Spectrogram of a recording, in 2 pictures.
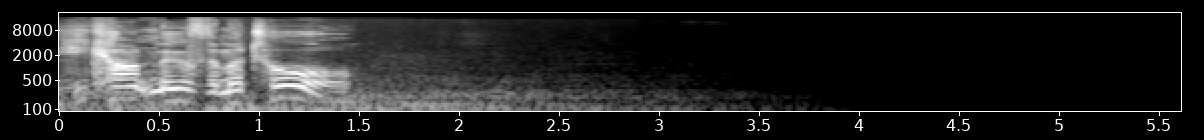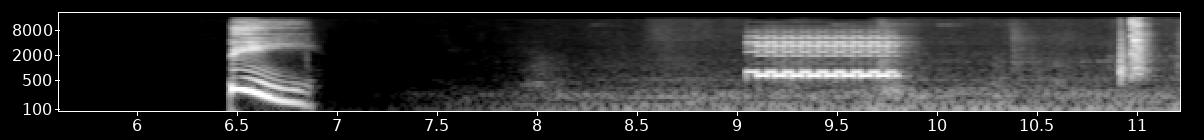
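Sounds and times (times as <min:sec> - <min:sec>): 
speech: 0:00.0 - 0:01.6, 0:06.6 - 0:06.9
telephone bell ringing: 0:09.0 - 0:10.0.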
